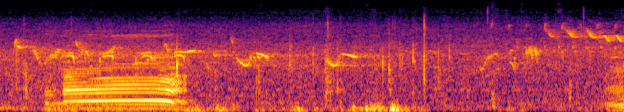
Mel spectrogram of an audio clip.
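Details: Herd of tame cows roaming a farm looking for grass; a single moo about one second long at the start, followed by scattered bird chirps and rustling.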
